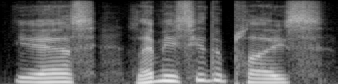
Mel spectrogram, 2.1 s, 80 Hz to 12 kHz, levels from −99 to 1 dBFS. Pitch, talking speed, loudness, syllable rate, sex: 170 Hz, 170 wpm, -16 LUFS, 4.2 syllables/s, male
